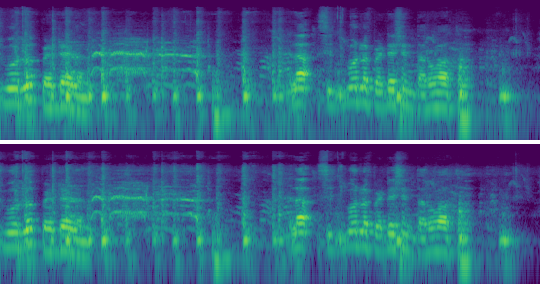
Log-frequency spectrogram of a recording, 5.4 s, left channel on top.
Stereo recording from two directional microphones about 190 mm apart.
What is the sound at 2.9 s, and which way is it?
A man's voice, 10° left (ahead or behind).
